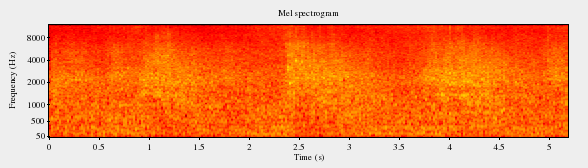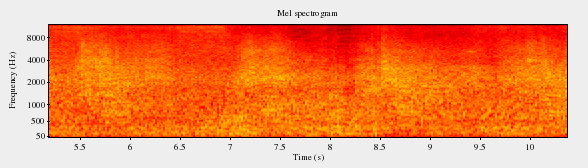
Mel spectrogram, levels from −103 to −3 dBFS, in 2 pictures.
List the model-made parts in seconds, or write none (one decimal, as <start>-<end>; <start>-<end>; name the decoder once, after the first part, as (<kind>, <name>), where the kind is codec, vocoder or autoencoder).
7.9-8.5 (codec, HILCodec)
